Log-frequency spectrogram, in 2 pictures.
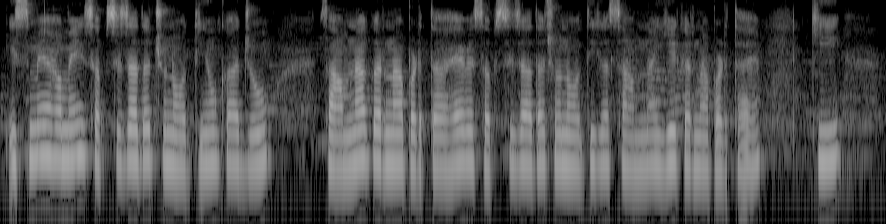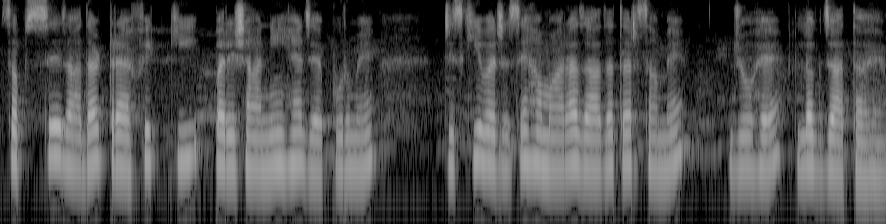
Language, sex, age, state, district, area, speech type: Hindi, female, 18-30, Rajasthan, Jaipur, urban, spontaneous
